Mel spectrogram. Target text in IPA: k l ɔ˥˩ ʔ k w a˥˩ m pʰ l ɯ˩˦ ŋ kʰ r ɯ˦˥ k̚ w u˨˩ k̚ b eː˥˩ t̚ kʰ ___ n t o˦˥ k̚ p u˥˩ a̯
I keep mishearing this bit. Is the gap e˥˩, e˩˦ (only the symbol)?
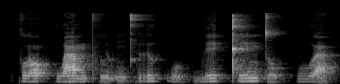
e˥˩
